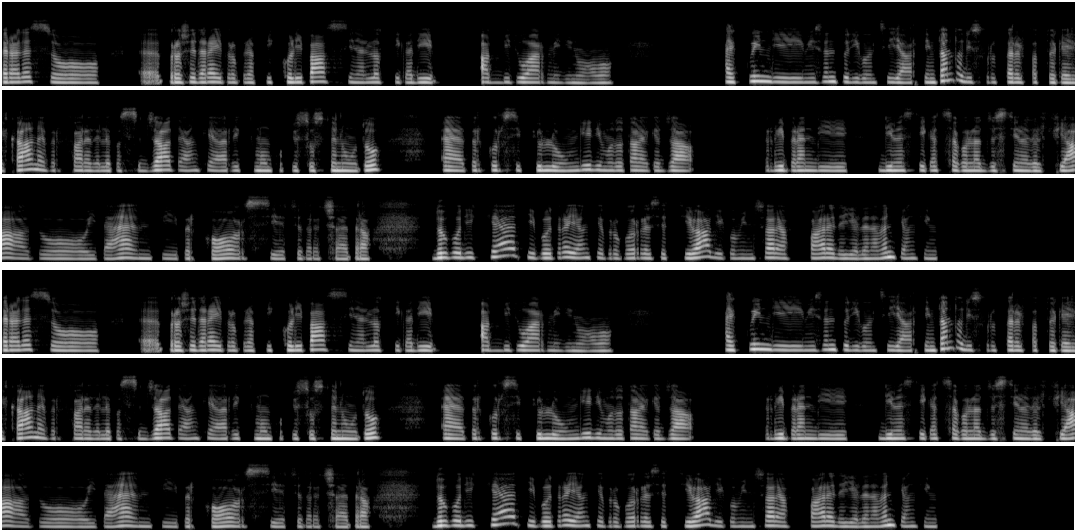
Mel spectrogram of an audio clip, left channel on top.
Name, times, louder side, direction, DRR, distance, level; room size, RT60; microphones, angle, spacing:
voice 1, 0.0-1.0 1.4-2.5 2.8-4.3 4.8-6.1 7.2-10.2 10.5-14.5 14.8-17.6 18.4-19.2 19.5-28.0 28.3-30.8, equal, ahead, 1.7 m, -23 dB
open air
head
